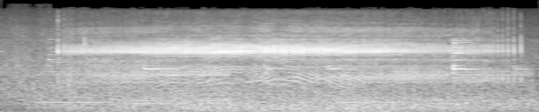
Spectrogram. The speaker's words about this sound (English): Wait, do I hear a sound? Well, wait a minute. Yeah, you should hear a sound of the boats in the distance and the reel and the buoy.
